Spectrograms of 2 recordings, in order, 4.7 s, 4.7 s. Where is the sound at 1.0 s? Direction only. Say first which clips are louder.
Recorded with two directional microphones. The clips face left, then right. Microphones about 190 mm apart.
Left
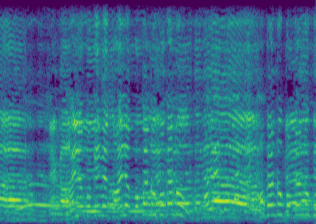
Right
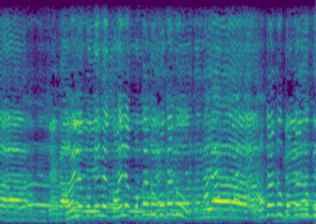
Right 8 dB; 45° right (ahead or behind).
